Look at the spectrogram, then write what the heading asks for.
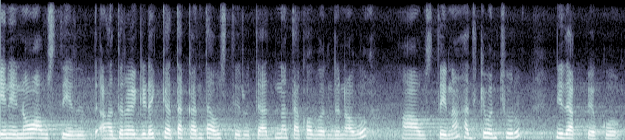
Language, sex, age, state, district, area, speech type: Kannada, female, 45-60, Karnataka, Chamarajanagar, rural, spontaneous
